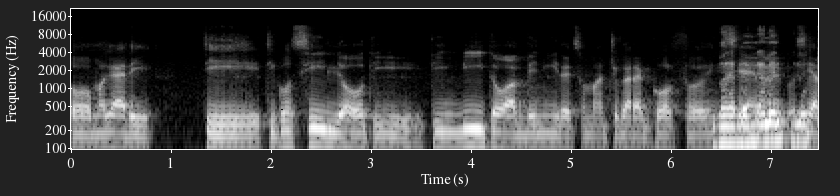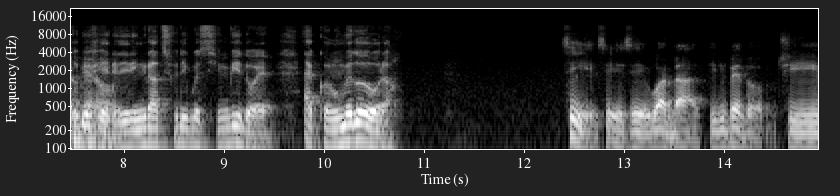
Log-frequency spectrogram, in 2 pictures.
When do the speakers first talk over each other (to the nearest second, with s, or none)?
6 s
